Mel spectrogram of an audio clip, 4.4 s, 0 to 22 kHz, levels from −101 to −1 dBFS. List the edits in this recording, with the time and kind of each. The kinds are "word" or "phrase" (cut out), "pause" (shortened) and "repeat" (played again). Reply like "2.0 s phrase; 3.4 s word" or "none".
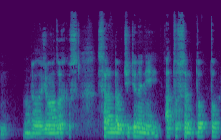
3.2 s pause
